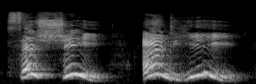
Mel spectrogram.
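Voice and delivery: high, loud, slow shout; loud proud shout. Acted. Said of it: "Bismarck shouted".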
